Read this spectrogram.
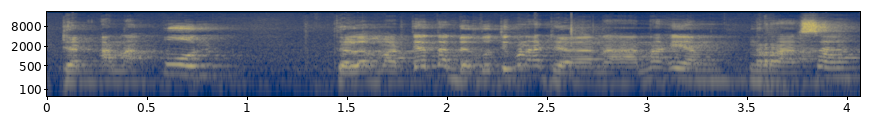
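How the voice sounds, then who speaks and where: Man, interview host, casual chat, somewhat high pitch, faint room noise. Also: quick pace, pushed and bright. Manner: summarizing and prompting the guest. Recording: echoey room.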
